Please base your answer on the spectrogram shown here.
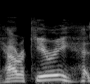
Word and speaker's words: Harakiri: Harakiri say say it for me one more time so I never say it wrong again.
